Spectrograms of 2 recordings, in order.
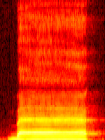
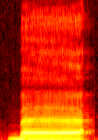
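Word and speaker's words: ب: আমাদের স্ক্রিনে চলে এসেছে বা হরফটি কীভাবে উচ্চারণ করবেন? বা হরফে টান হবে, এক আলিফ টান। আপনারা আমার সাথে বলুন ব্যা। আবার বলুন ব্যা।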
